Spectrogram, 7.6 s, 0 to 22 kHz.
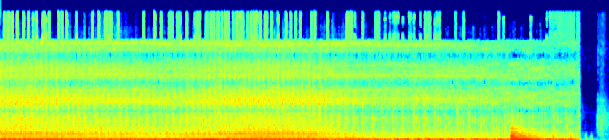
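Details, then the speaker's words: Evo 4 with 4G63T engine: four-cylinder idles unevenly with loud, busy top-end clatter; plug change fixed a big misfire but idle still bad, so cylinder head removed. "So obviously, yeah, it doesn't sound ideal. And I changed the plugs, which fixed a big misfire."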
